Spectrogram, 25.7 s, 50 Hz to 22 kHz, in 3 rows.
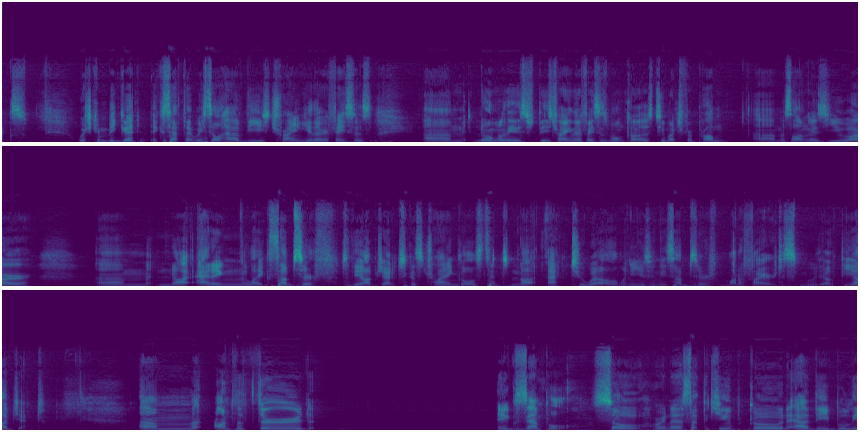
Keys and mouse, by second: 0.6-2.3 middle drag, 4.5-6.2 middle drag, 13.8-16.0 middle drag, 17.9-19.9 middle drag, 19.3 right click, 20.2-22.0 middle drag, 25.0-25.6 drag.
